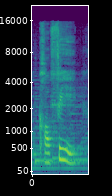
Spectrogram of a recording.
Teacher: từ coffee, trọng âm rơi vào âm đầu tiên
